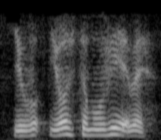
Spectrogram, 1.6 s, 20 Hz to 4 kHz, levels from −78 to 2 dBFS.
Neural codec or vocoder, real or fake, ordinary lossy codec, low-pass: codec, 16 kHz in and 24 kHz out, 1 kbps, XY-Tokenizer; fake; MP3, 32 kbps; 3.6 kHz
